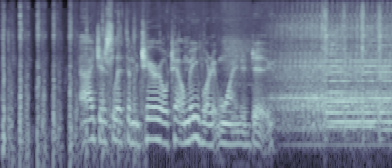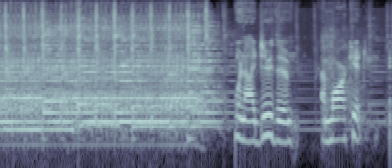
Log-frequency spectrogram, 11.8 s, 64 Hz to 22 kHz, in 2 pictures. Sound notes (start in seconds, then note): 0.0 rhythmic thumping; 3.2 sewing machine whirs; 3.9 cheerful guitar music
